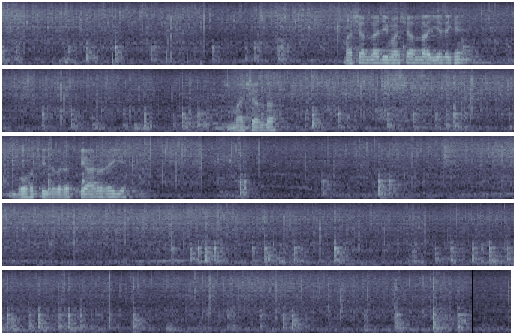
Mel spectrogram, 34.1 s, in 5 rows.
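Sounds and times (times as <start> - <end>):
onions sizzling in hot oil: 0.0 - 34.0
spatula scraping pan: 5.4 - 14.4.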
